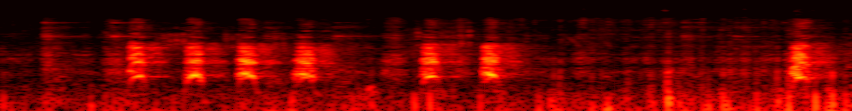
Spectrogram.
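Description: A dog barking in short, sharp barks, about seven in all, mostly in quick pairs, over the hoofbeats of a galloping horse and a running steer on loose dirt.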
